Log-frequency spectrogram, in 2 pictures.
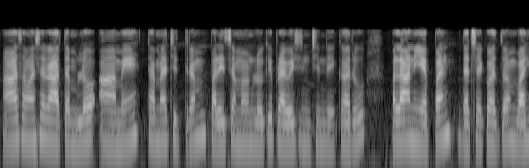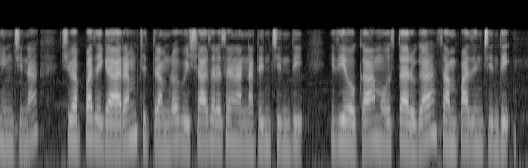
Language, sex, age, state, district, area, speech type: Telugu, female, 18-30, Telangana, Nalgonda, urban, read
